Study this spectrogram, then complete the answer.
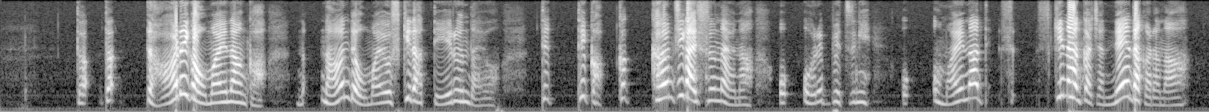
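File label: tsundere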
